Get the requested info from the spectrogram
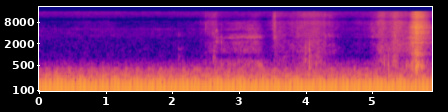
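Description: A vehicle engine idling with a steady, even low hum, with a few faint clicks in the second half.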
